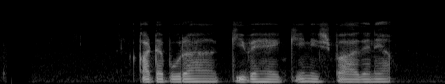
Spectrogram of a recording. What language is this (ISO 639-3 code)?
sin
